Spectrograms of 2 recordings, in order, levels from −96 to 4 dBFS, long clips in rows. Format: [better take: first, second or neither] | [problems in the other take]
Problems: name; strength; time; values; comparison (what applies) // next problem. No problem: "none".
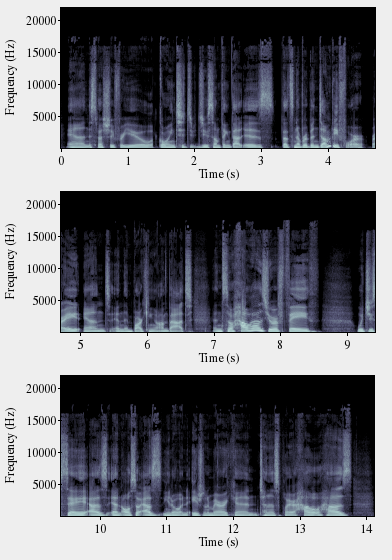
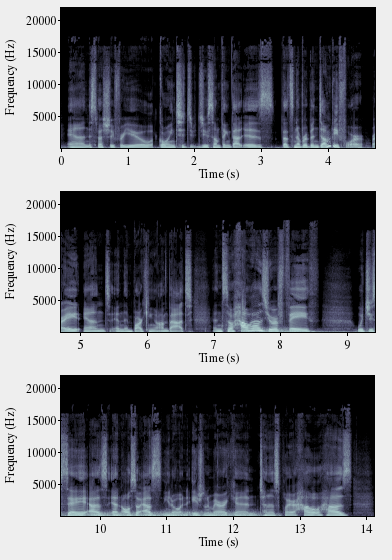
first | low rumble; noticeable; until 4.5 s and from 7.5 to 13 s; 15 dB below the speech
